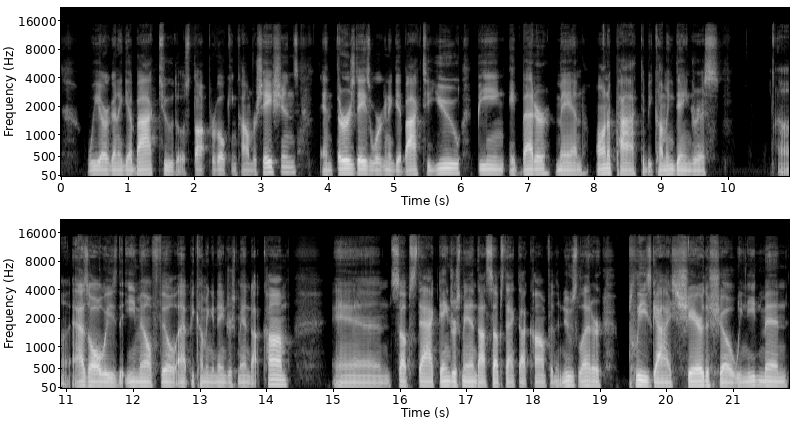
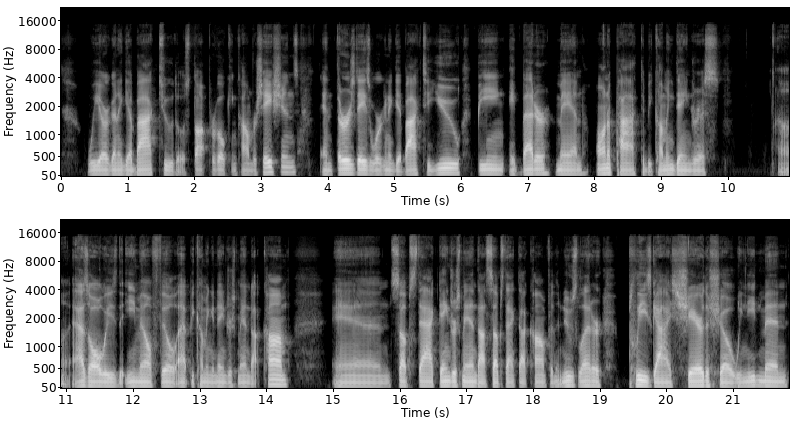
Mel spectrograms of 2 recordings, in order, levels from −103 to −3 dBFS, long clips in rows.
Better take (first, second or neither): neither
